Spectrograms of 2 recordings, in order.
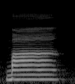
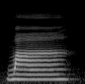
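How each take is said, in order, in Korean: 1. 처음부터 끝까지 높고 평평합니다. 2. 처음부터 끝까지 높고 평평합니다.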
